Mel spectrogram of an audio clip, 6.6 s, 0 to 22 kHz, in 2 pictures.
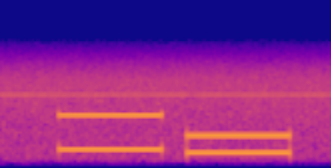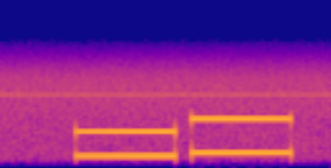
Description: Aircraft SELCAL, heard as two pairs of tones, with radio static, fading and a steady whistle near 2160 Hz. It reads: ER-CK AL-CQ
